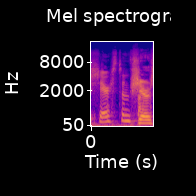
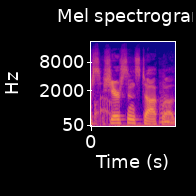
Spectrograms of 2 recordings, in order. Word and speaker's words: Cherstyn Stockwell: Across from me is Cherstyn Stockwell, who is I'm saying it right? Cherstyn Stockwell. Cherstyn Stockwell.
